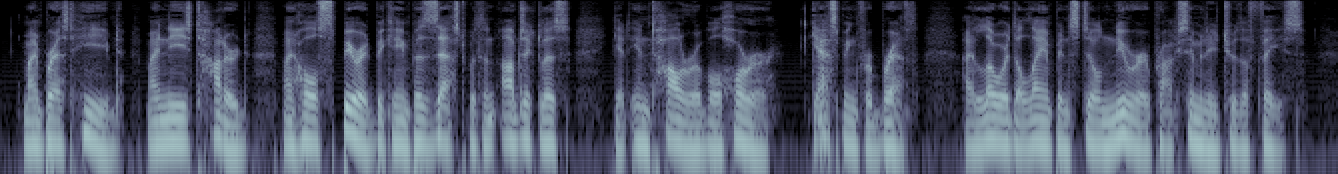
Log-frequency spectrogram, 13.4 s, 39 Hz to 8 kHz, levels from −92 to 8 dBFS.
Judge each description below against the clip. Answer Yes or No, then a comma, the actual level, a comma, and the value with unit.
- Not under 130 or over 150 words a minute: Yes, average, 140 wpm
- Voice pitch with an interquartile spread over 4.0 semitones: No, average, 3.4 semitones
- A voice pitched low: Yes, very low, 95 Hz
